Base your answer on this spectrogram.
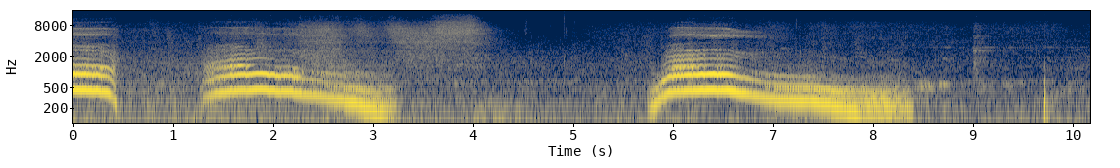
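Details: Abandoned kitten, rescued after two days left freezing in the snow at -11°C, gives two long, drawn-out meows, each rising then sliding down over about three seconds, with a pause between them against a quiet background.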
